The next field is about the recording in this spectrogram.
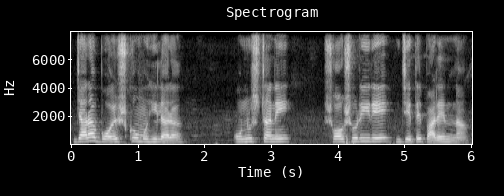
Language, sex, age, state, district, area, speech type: Bengali, female, 60+, West Bengal, Paschim Bardhaman, rural, spontaneous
